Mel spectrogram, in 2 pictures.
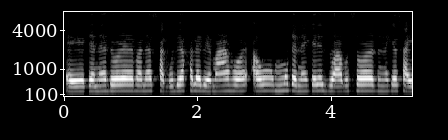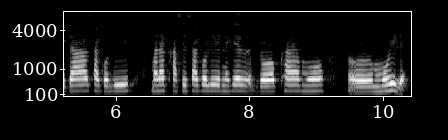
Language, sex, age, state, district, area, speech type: Assamese, female, 60+, Assam, Dhemaji, rural, spontaneous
